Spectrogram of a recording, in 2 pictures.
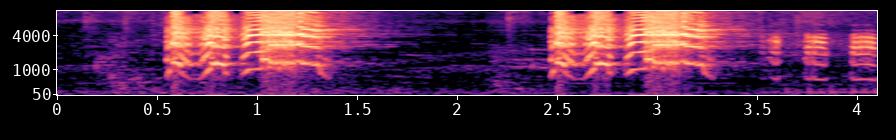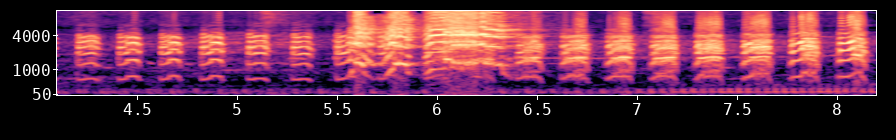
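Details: Male and female green junglefowl in a loud lure recording: two harsh, hoarse crowing bursts, then a fast run of short, sharp cackling notes, about three per second, over a steady low hum.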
